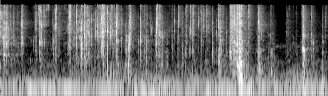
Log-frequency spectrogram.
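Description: Foil wrapper of an O-Pee-Chee Platinum hockey card pack being torn open and crinkled by hand: a dense run of crackling that dies down about three and a half seconds in.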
